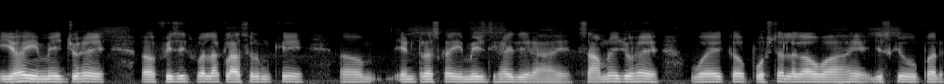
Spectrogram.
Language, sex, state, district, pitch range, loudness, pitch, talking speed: Hindi, male, Uttar Pradesh, Jyotiba Phule Nagar, 115-130 Hz, -17 LUFS, 125 Hz, 185 wpm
